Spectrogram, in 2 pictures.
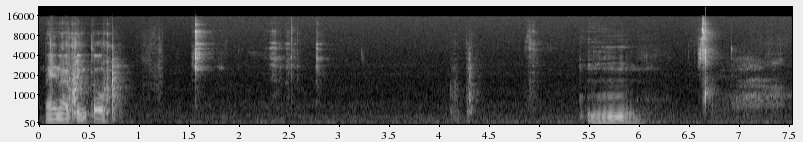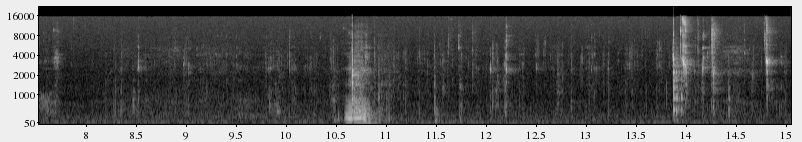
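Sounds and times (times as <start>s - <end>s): man humming mm: 5.4s - 7.8s
wet chewing and biting: 8.2s - 15.0s.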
